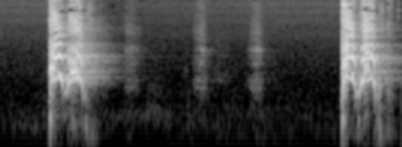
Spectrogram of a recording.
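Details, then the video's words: Hyper Chihuahua barking: two sharp, high, clipped barks about three seconds apart with quiet gaps between, faint small yips in the pause. "Hyper dog"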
